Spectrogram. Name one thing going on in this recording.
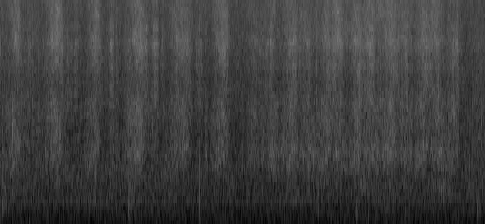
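A cloth eraser rubs across a board.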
